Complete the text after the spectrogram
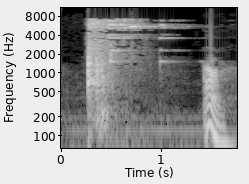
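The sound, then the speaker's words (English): A glass of water knocked out of someone's hand smashes with a sharp, bright crash and a scatter of tinkling shards, followed by a second lower clatter of pieces hitting the floor. “I must have knocked the glass out of your hand.”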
